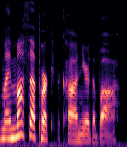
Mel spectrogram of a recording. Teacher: You can hear how those dropped R's shift the whole feel of the sentence.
